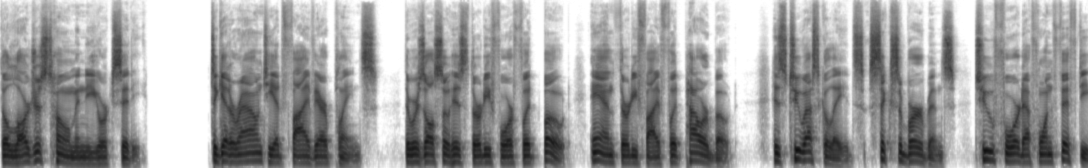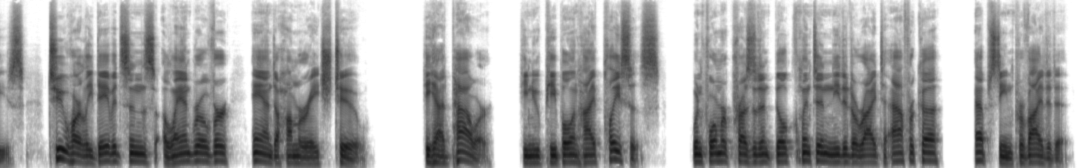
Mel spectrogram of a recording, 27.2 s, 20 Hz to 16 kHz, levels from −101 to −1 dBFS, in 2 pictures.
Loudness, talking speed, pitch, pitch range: -16 LUFS, 150 wpm, 115 Hz, 105-125 Hz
